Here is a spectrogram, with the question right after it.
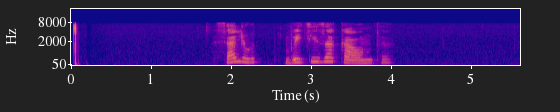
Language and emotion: Russian, positive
